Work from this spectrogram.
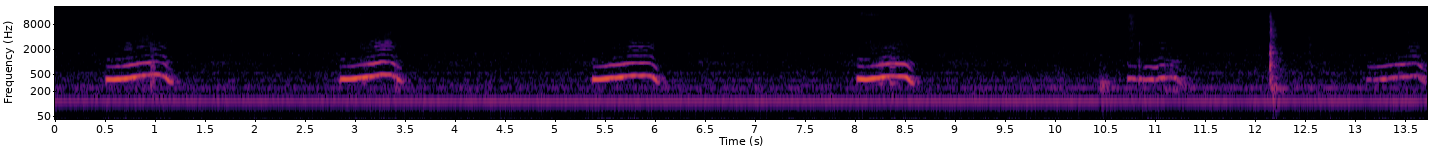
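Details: A female pet cat snores steadily: six clear tonal wheezes that swell and fall, one every two to two and a half seconds, later ones softer, plus a couple of brief clicks and a low hum.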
